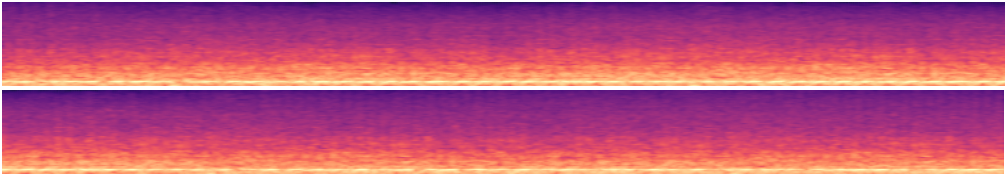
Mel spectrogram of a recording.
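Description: Several propeller engines drone steadily at close range.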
